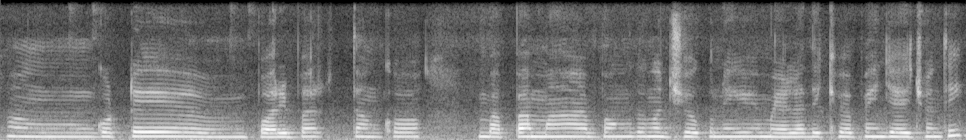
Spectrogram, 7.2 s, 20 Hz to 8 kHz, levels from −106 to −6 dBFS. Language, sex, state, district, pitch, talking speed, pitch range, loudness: Odia, female, Odisha, Khordha, 235 Hz, 115 wpm, 230-240 Hz, -17 LUFS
